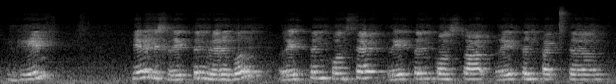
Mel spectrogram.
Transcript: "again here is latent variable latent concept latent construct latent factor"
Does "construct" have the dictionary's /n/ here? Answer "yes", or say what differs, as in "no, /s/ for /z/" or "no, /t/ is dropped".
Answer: yes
